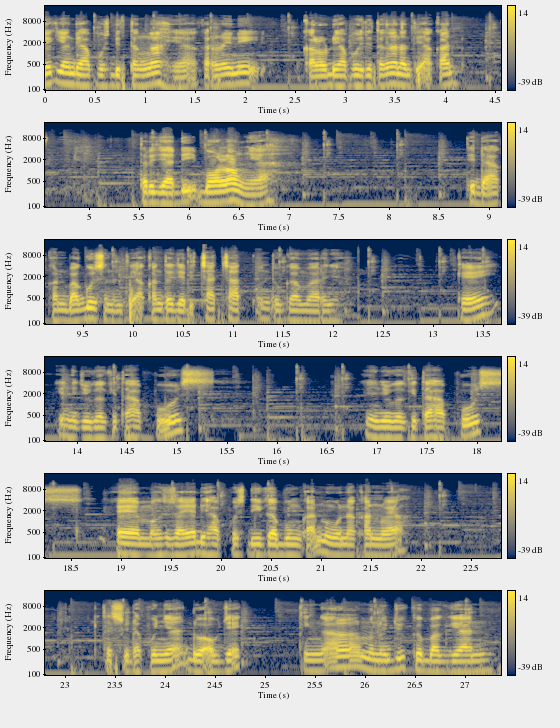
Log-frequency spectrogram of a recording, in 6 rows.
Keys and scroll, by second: 0.9 z, 2.1 space, 2.7 v, 4.4 space, 7.3 space, 14.3 z, 15.1 v, 17.1 z, 18.3 v, 20.4 z, 21.4 space, 23.5 v.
